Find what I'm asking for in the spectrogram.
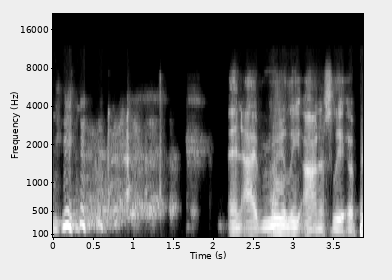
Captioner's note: attendees laughing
